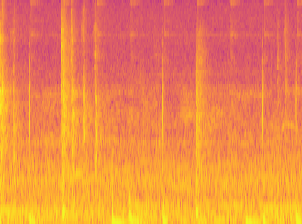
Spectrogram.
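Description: Keys pressed on a computer keyboard while modeling in Blender: a quick, irregular run of sharp, close clicks, some bunched together, over a faint background hum.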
